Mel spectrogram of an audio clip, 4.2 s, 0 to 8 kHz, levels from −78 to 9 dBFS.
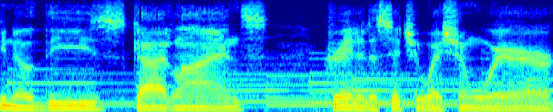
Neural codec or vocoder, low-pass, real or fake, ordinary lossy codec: none; 7.2 kHz; real; Opus, 16 kbps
